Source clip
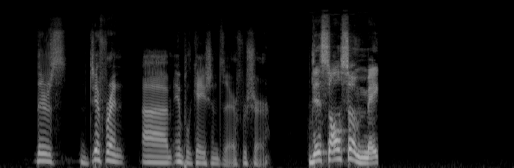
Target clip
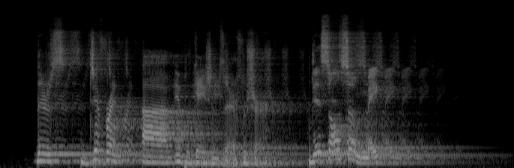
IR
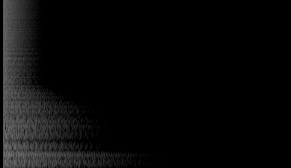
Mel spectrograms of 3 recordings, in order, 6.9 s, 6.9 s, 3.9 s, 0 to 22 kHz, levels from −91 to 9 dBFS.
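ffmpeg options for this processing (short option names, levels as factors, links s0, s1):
-filter_complex "[0:a]acompressor=threshold=0.0112:ratio=6,asettb=1/sr,asplit=3[s0][s1][s2];[s0]atrim=end=0.794[s3];[s1]atrim=start=0.79:end=2.29,asetpts=PTS-STARTPTS,afade=t=in:d=0.004:c=qsin,afade=t=out:st=1.496:d=0.004:c=qsin,equalizer=f=1000:t=o:w=0.67:g=9,equalizer=f=2500:t=o:w=0.67:g=-10,equalizer=f=6300:t=o:w=0.67:g=6[s4];[s2]atrim=start=2.286[s5];[s3][s4]acrossfade=d=0.004:c1=hsin:c2=qsin[s6];[s6][s5]acrossfade=d=0.004:c1=qsin:c2=hsin,aecho=1:1:228|456|684|912|1140:0.237|0.114|0.0546|0.0262|0.0126,asplit=2[s7][s8];[1:a]atrim=start_sample=2205,adelay=18[s9];[s8][s9]afir=irnorm=-1:irlink=0,volume=0.224[s10];[s7][s10]amix=inputs=2:normalize=0,volume=1.33"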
